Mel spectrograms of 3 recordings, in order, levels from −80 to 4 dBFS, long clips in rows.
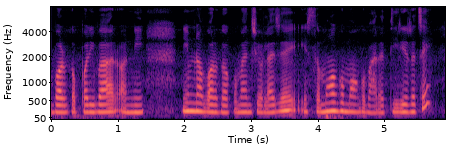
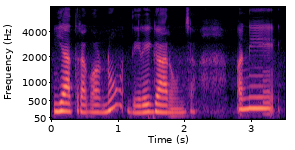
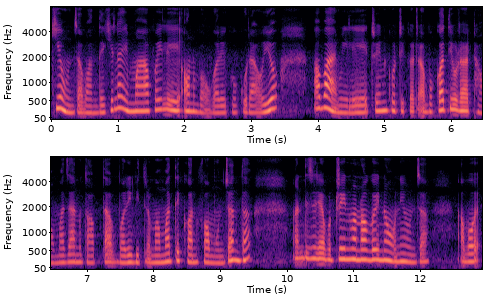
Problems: background sounds at intervals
